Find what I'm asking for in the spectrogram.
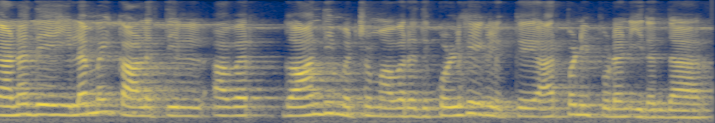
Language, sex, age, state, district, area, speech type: Tamil, female, 30-45, Tamil Nadu, Tiruchirappalli, rural, read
